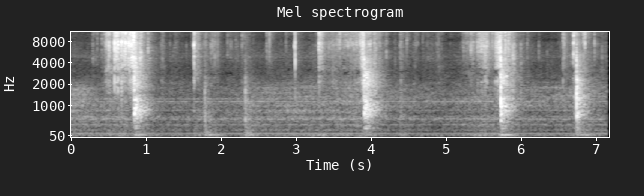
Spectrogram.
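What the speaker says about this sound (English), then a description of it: "we're gonna just cut up some vegetables to see what's up with it, right?" A razor-sharp 1095 high-carbon steel knife chops through vegetables on a cutting board, giving several crisp, separate thunks spaced irregularly a second or so apart, close and fairly loud against a quiet room with no talking.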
